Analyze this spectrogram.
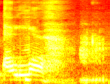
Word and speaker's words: Allah: Kalau secara teks teks dalam Al-Qur'an ya memang dia tulisannya Allah ya karena alif lam lam ha Allah. Nah, tapi kalau cara membacanya dia ee seolah-olah A itu ee bersuara O. Jadi Allah bukan Allah.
